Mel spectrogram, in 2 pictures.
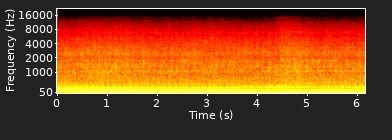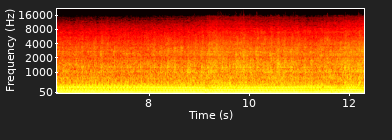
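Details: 1937 Talbot saloon with a 3.2-litre six-cylinder engine, laid up since the mid-1970s, with the fuel system temporarily by-passed and a hand used as a choke. It has a loud, deep, steady idle with an even, low beat and a few slight stumbles.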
